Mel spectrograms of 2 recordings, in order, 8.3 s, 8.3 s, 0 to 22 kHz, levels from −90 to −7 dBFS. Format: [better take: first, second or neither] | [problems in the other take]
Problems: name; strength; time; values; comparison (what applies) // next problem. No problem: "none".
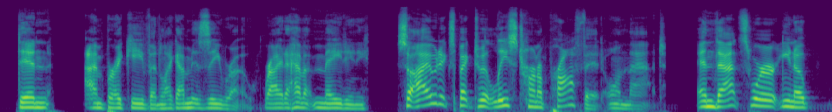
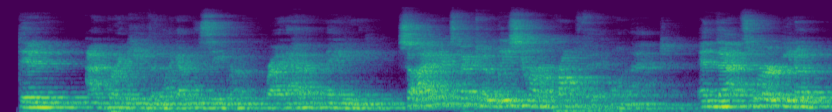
first | off-mic speech; far // room echo; strong; dies away in 1.9 s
